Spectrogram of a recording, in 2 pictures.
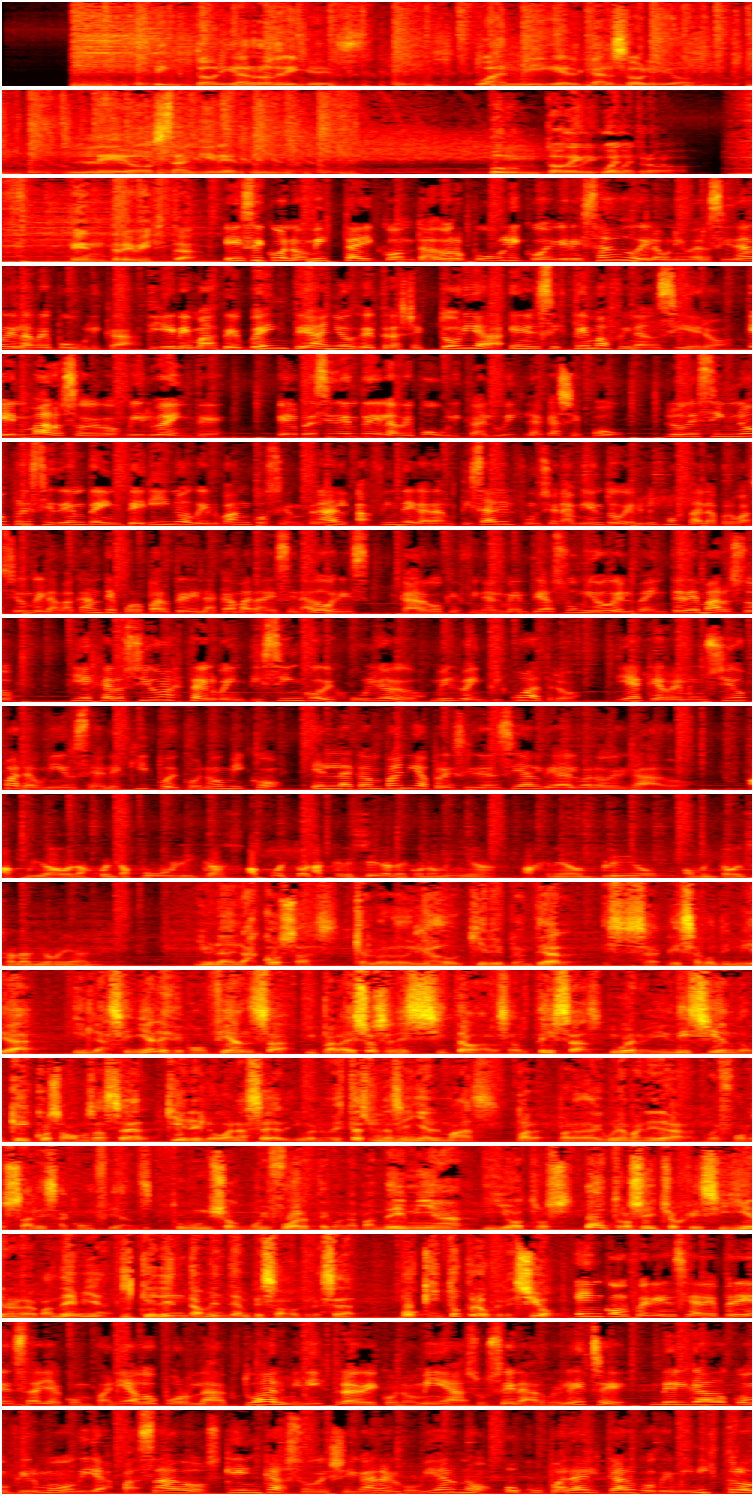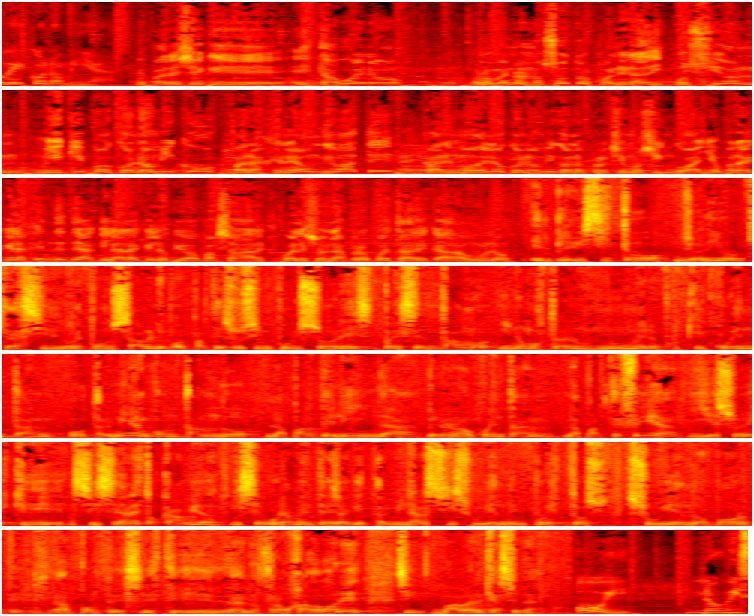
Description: Entrevista a Diego Labat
